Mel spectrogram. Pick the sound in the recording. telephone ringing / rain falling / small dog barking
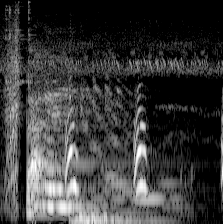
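small dog barking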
